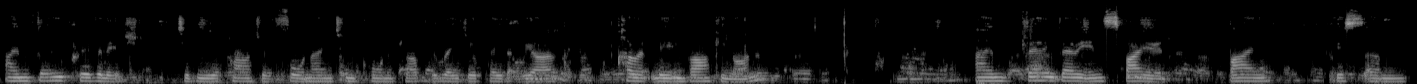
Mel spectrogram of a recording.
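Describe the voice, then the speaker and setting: A woman with a deep voice talks in an earnest, deliberate way, leaning on repeated words. She sounds like a cast member introducing herself, with clear room noise around her. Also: little pitch movement. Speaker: radio drama cast member. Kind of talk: introducing herself to camera, unscripted. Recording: clearly noisy room ambience.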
